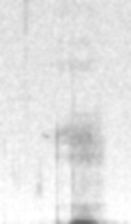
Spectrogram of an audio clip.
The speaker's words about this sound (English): Let me take a quick sip of tea here.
